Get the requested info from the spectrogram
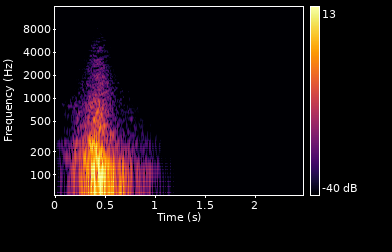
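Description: A single whoosh sound effect for a graphic title-card transition. It swells to a peak about half a second in, with a deep low end, and fades out within about a second.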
